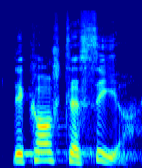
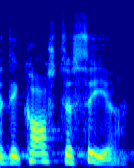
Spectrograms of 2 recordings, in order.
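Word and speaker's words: dichostasia: I'm going to just give you, they've got the pronunciation out there, dikostasia. It's D-I-C-H-O-S-T-A-S-I-A, if that helps you know why I have trouble pronouncing it. But the pronunciation out says dikostasia.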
